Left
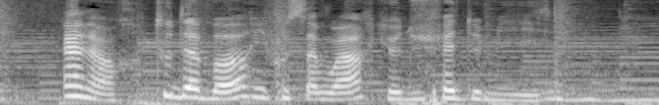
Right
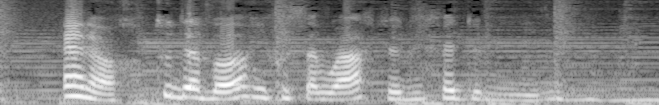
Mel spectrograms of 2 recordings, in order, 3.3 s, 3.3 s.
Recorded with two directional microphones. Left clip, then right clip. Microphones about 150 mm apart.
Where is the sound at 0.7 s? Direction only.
85° left.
